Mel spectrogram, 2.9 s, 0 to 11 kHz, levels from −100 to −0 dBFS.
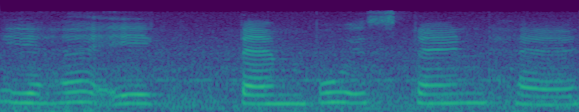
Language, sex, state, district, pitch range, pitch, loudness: Hindi, female, Uttar Pradesh, Budaun, 255-285 Hz, 270 Hz, -41 LUFS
